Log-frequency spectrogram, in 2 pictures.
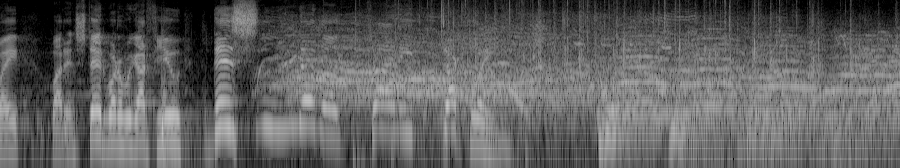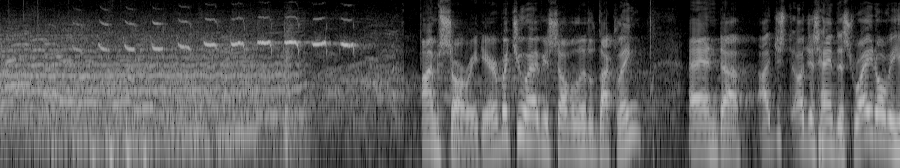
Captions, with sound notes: but instead, what have we got for you? This little, tiny duckling! -(disappointed brass music) -(chirping) -I'm sorry, dear, but you have yourself a little duckling, and I'll just hand this right over here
